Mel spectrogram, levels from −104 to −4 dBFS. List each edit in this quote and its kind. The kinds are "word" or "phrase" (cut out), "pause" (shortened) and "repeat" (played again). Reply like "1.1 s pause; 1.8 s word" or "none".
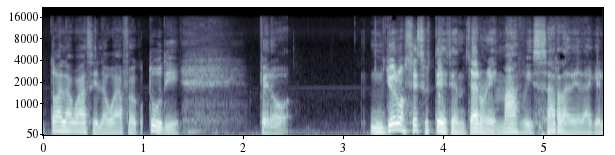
1.0 s word; 4.5 s word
